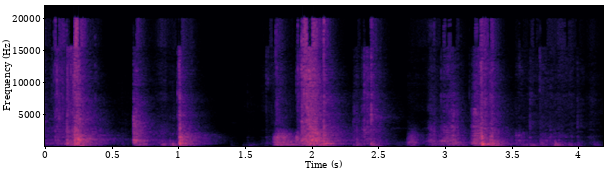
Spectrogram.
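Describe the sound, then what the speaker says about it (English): Tape on a Brother ScanNCut SDX1000 cardboard box being sliced and pulled open, giving a string of close, sharp scratchy cuts and rustles in uneven bursts. "So I'll just cut the tape and we'll see what's in the box."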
